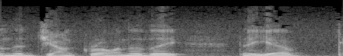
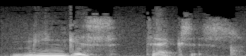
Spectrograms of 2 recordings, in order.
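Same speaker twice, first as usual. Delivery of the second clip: higher, twangy Texas drawl on the town name; Mingus Texas accent; 9 semitones higher, slower than usual. Shown as a demonstration. Radio host saluting a tough town, in a Texas accent. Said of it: "I'm gonna fall into my Mingus, Texas accent".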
